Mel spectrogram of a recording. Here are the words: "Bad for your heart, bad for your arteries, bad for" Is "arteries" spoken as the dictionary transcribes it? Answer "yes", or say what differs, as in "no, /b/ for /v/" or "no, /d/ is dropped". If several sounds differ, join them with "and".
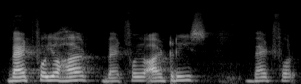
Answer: no, /l/ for /ɹ/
